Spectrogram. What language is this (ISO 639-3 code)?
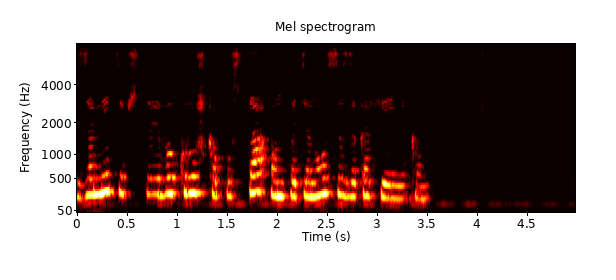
rus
